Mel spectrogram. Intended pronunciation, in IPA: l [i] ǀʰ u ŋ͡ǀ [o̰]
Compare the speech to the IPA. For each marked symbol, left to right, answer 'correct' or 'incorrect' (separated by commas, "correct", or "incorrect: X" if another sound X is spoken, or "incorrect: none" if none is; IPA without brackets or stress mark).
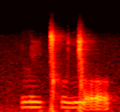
correct, correct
